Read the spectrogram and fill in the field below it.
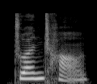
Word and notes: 专长: zhuān cháng

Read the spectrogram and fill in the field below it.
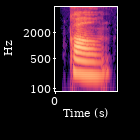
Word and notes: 刚: gāng

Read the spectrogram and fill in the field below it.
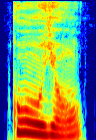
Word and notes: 固有: gù yǒu

